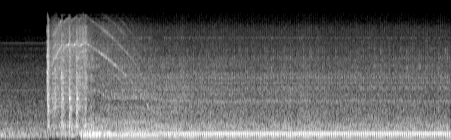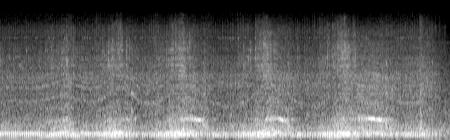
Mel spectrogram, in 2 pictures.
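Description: Side-by-side UTV engine started about a second in, settling into a steady idle, then revved in several short throttle blips through the second half.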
